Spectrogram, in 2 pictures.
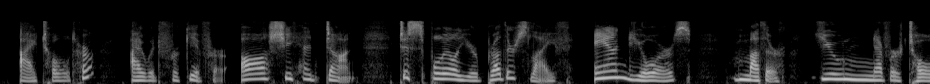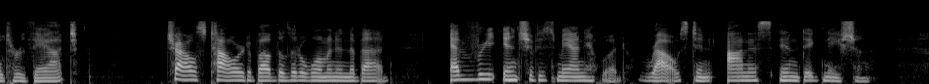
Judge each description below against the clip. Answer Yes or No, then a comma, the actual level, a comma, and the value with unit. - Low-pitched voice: No, medium, 185 Hz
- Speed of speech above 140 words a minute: No, slow, 135 wpm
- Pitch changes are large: No, average, 3.9 semitones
